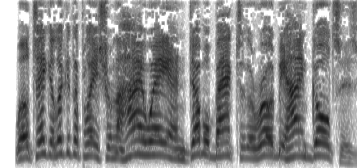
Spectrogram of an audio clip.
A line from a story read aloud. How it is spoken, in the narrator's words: Beezer shouts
